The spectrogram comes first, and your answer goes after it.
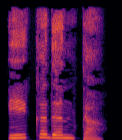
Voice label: "ಏಕದಂತ", Kannada

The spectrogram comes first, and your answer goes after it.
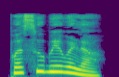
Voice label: "ಪಸುಬೆವಳ", Kannada

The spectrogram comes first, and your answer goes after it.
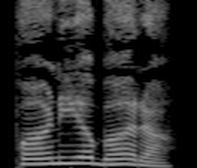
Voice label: "ಪಾಣೀಯಬಾರ", Kannada

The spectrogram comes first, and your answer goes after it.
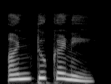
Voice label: "ಅಂಟುಕಣಿ", Kannada

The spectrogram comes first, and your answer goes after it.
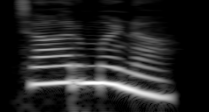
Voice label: "ಚಾರ್ಮಣ", Kannada

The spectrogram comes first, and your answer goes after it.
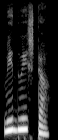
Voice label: "ವಿದ್ವಿಷ್ಟ", Kannada

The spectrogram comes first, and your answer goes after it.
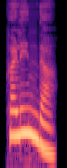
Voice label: "ಕಾಲಿಂದಿ", kannada

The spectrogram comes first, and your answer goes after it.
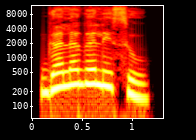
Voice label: "ಘಲಘಲಿಸು", kannada

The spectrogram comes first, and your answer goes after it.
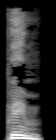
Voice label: "ಪುಂ", Kannada

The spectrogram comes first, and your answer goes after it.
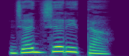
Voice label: "ಜಜ್ಜರಿತ", Kannada

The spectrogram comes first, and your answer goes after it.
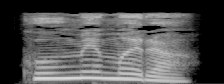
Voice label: "ಕೂಮೆಮರ", Kannada

